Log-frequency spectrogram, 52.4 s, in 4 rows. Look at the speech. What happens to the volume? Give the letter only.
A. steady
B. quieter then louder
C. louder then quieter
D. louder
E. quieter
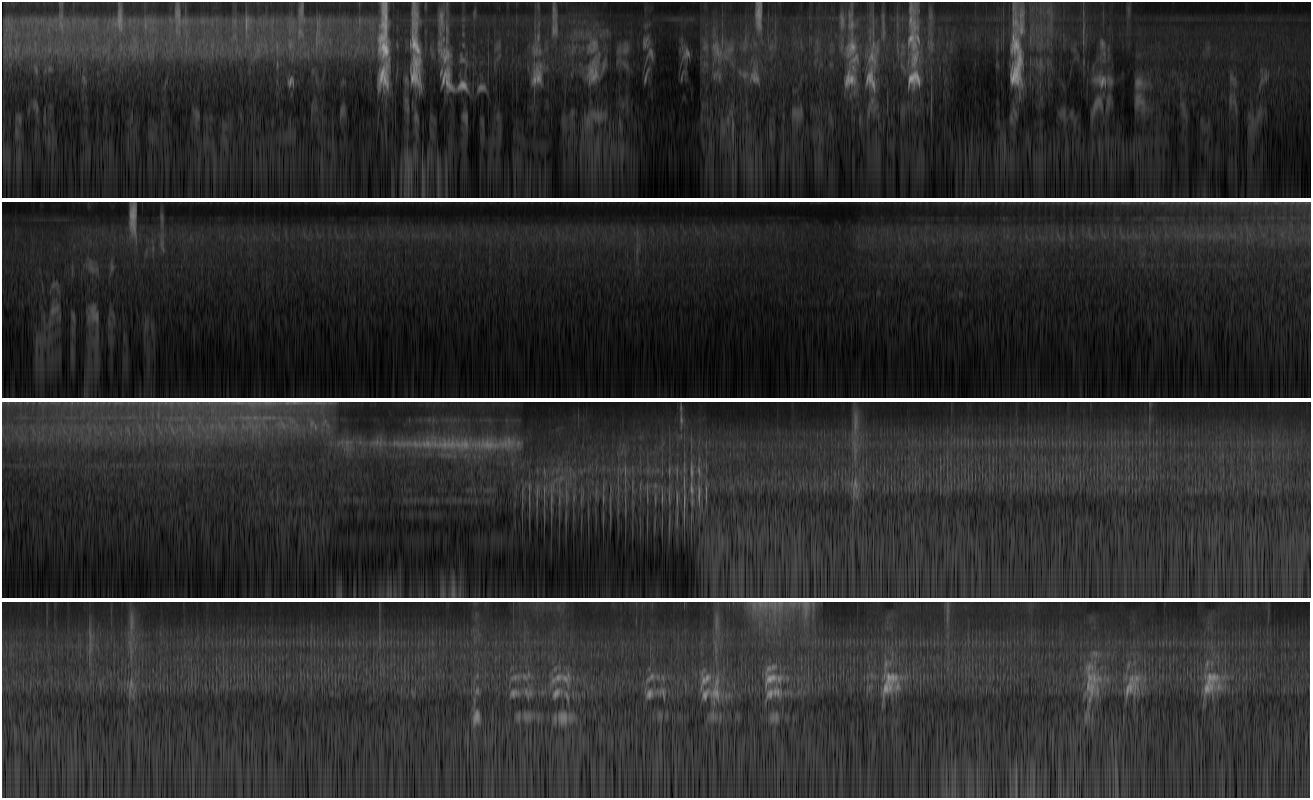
A.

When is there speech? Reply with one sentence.
You can hear the speech from 0.0 to 14.8 s.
